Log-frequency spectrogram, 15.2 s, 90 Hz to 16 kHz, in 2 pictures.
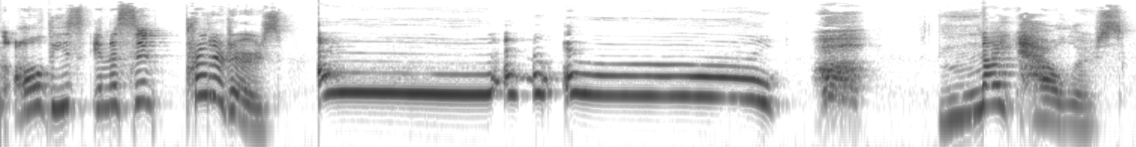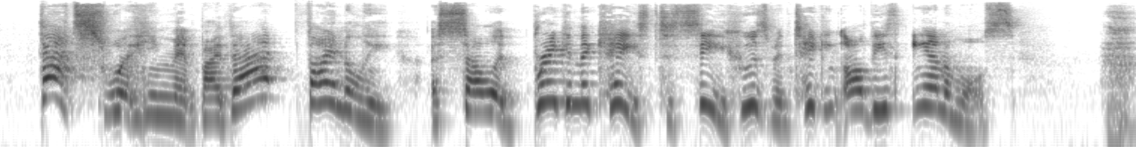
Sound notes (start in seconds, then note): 2.2 howling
